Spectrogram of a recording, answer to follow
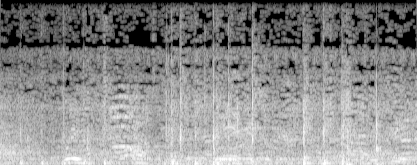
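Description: Voices of the crowd and players chattering, with a basketball bounced several times on the concrete court in the second half.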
